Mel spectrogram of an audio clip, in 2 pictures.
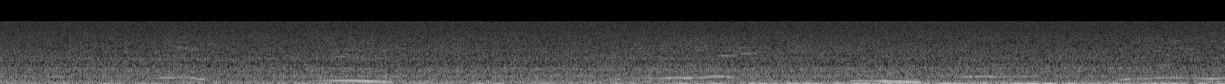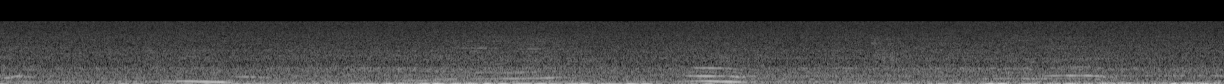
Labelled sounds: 1.8	2.0	humpback whale, 1.9 to 2.2 kHz
7.4	7.7	humpback whale, 1.5 to 1.7 kHz
16.9	17.1	humpback whale, 2.0 to 2.2 kHz
19.2	19.5	humpback whale, 0.80 to 0.83 kHz

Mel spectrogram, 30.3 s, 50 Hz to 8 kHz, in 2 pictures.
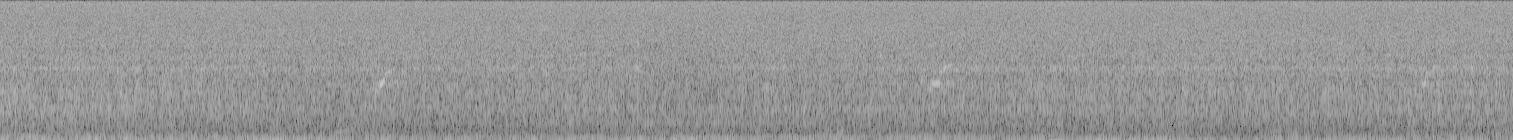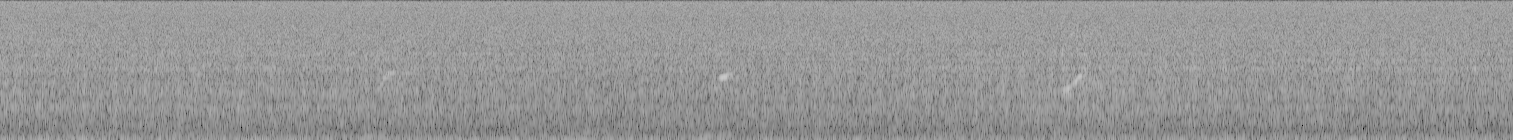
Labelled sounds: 25.7	26.0	humpback whale, 0.96 to 1.6 kHz

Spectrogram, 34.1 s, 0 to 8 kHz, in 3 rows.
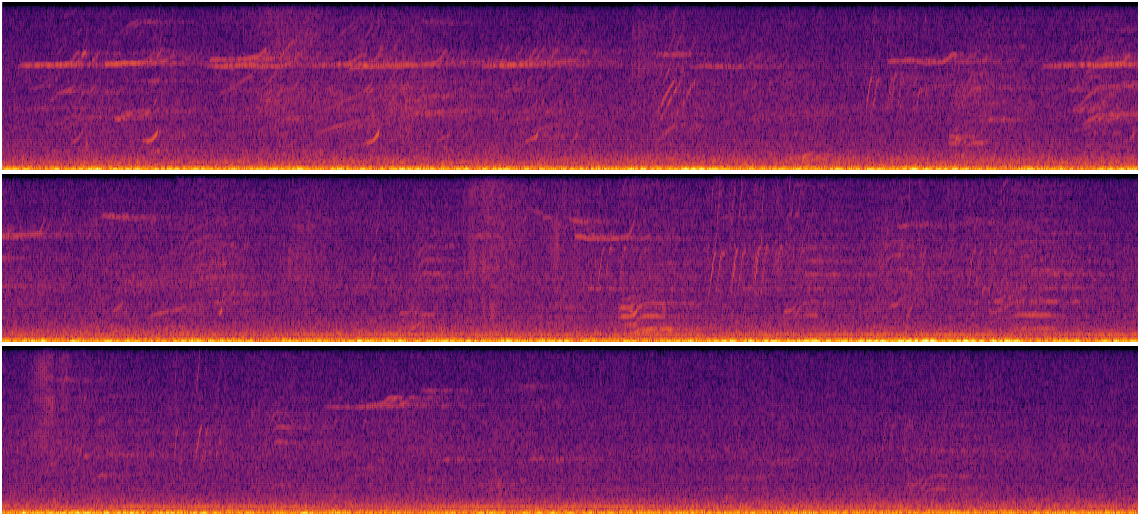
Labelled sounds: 0.2	1.8	killer whale, southern resident, 0.99 to 7.1 kHz
8.5	10.1	killer whale, southern resident, 0.78 to 5.5 kHz
10.4	11.9	killer whale, southern resident, 1.7 to 6.6 kHz
12.2	13.9	killer whale, southern resident, 0.78 to 6.1 kHz
15.3	15.8	killer whale, southern resident, 0.65 to 5.4 kHz
19.1	19.7	killer whale, southern resident, 1.1 to 4.5 kHz
20.1	22.1	killer whale, southern resident, 0.66 to 8.0 kHz
23.4	24.1	killer whale, southern resident, 1.6 to 3.7 kHz
25.9	27.3	killer whale, southern resident, 4.4 to 5.9 kHz

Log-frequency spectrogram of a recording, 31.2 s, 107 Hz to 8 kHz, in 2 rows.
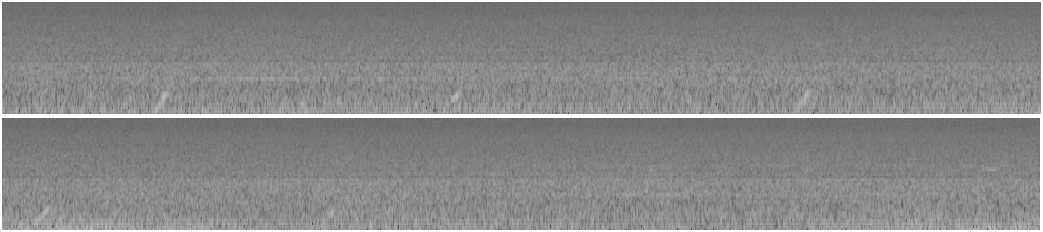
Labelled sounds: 30.3	30.6	humpback whale, 1.1 to 1.2 kHz

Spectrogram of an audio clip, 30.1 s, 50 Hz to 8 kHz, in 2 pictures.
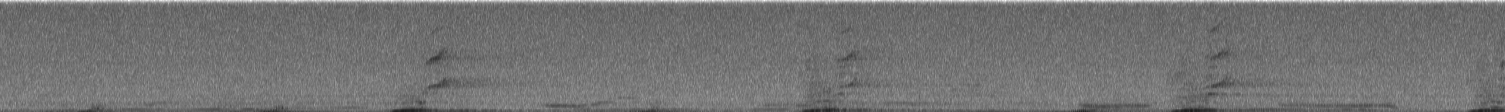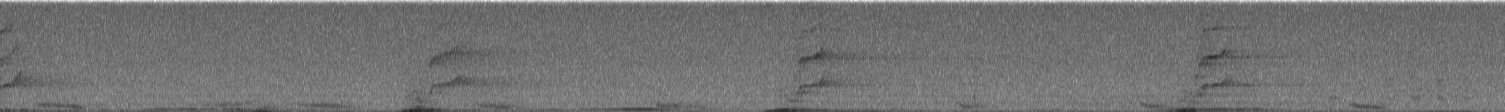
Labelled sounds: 4.3	4.7	humpback whale, 1.7 to 4.6 kHz
8.4	8.7	humpback whale, 1.8 to 4.4 kHz
11.8	12.5	humpback whale, 1.1 to 4.4 kHz
15.0	15.4	humpback whale, 1.7 to 2.6 kHz
19.3	19.8	humpback whale, 1.7 to 4.7 kHz
23.0	23.5	humpback whale, 1.3 to 4.3 kHz
27.0	27.5	humpback whale, 1.7 to 6.1 kHz

